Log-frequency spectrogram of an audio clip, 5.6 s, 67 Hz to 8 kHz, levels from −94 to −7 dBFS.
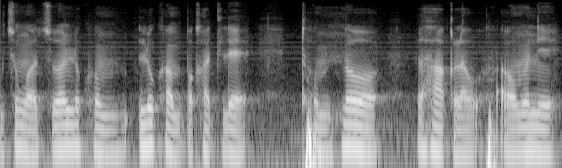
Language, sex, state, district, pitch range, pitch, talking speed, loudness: Mizo, male, Mizoram, Aizawl, 100-115 Hz, 105 Hz, 150 wpm, -24 LUFS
